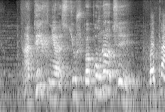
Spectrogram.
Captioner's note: in Polish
